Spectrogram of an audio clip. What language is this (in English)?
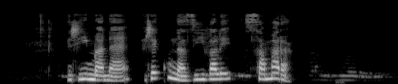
Czech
